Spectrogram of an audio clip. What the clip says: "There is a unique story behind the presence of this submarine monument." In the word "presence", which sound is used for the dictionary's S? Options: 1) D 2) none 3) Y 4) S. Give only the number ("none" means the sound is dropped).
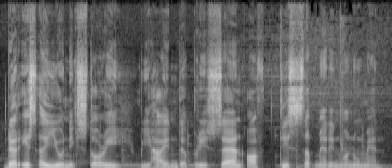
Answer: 2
